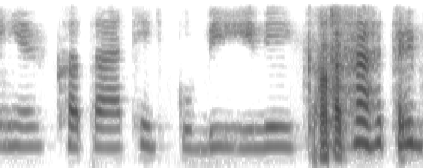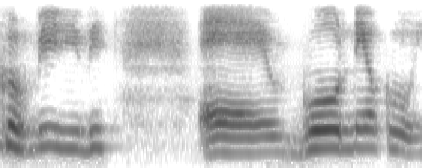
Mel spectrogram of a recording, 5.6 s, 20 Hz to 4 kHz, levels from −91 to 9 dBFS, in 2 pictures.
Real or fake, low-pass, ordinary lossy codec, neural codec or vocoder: fake; 3.6 kHz; none; codec, 16 kHz, 0.5 kbps, X-Codec, WavLM features, trained on Multilingual LibriSpeech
